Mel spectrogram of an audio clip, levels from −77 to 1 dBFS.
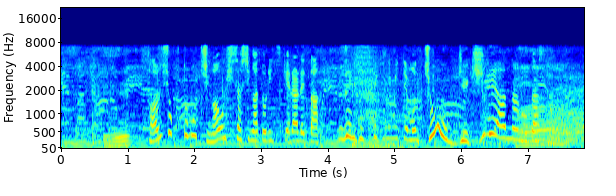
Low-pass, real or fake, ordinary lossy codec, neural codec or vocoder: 7.2 kHz; real; none; none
